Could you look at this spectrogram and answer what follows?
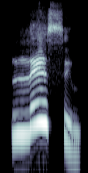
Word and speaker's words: listen: Listen the T is silent.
